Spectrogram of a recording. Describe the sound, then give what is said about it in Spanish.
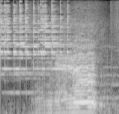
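A cow lets out a long, loud moo lasting nearly two seconds and sliding in pitch before cutting off, while cowbells clank and ring steadily throughout. “no olvidamos a las cabezas de ganado”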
